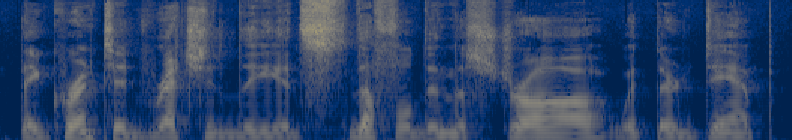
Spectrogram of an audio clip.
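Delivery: ordinary delivery, nothing marked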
